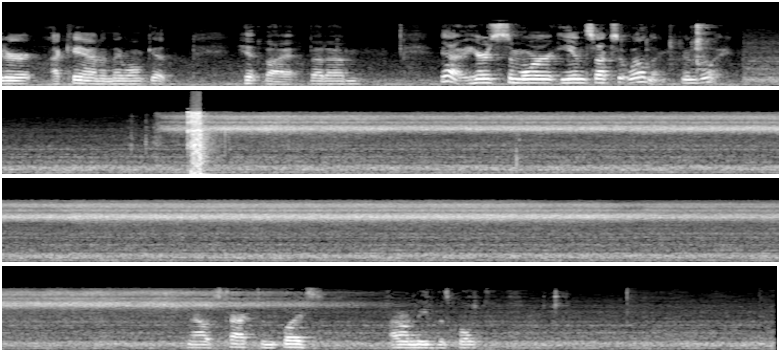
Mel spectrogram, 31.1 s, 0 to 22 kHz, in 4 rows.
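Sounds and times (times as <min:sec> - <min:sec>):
welding arc buzzing hiss: 0:09.1 - 0:29.0
welding arc crackle: 0:09.4 - 0:27.7.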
